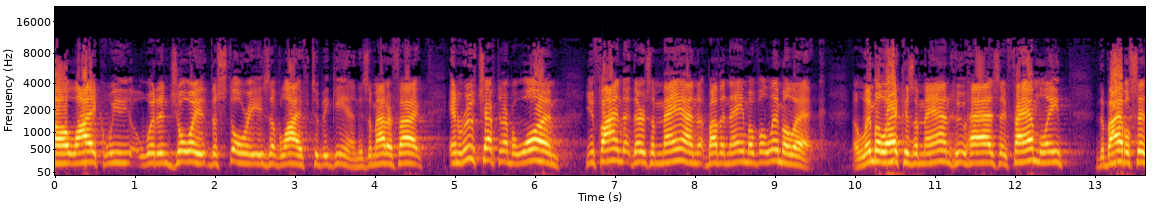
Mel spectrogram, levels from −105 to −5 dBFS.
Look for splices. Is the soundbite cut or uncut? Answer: uncut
